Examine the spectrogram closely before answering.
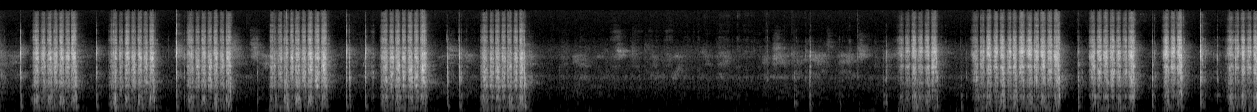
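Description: A metal file rasps back and forth in short, rapid bursts.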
